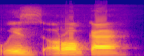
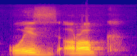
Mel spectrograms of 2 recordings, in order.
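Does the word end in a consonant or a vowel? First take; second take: vowel; consonant. First: The word ends with a short vowel. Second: The word ends on a consonant. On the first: The speaker calls it wrong. "Jangan wizroka" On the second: The speaker calls it right. "Ketika berhenti tanda waqaf, maka di sini dimatikan kafnya"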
